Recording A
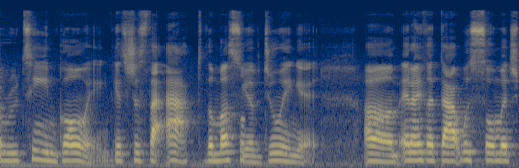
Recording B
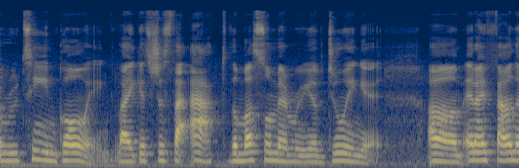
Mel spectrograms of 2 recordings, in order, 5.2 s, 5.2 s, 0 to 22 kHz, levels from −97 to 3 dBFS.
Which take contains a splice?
A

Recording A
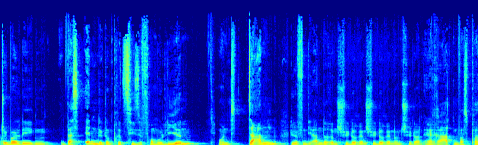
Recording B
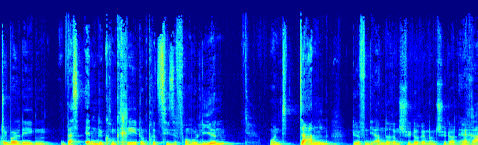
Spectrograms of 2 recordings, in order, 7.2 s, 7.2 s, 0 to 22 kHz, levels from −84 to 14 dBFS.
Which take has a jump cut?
A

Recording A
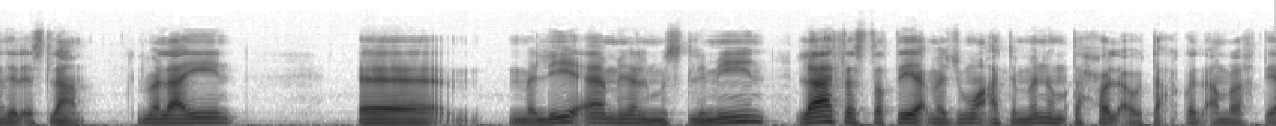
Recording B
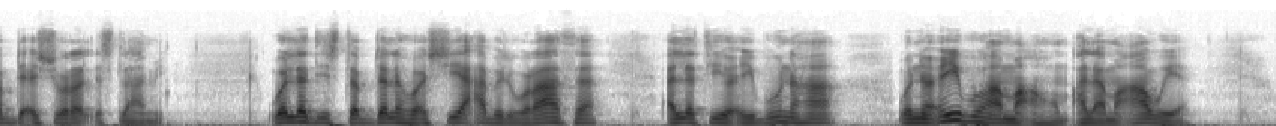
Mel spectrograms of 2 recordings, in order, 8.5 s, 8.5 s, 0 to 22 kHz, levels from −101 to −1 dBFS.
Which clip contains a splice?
A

